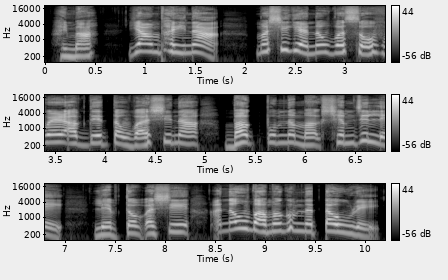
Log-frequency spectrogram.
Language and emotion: Manipuri, surprised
